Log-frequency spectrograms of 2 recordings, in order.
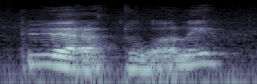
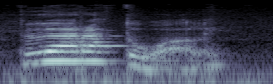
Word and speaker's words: pyörätuoli: Next word is Pyörätuoli. That's a bit of a tough mouthful. But that is a wheelchair. Pyörä means wheel. Tuoli is chair. Wheelchair. Direct translation. How fun. Pyörätuoli. Pyörätuoli.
